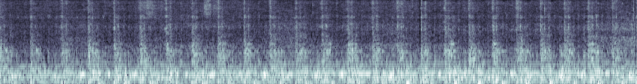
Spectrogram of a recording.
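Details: Brother Luminaire sewing machine stitching with a digital dual feed (walking) foot plugged in: quick, even stitching clatter at about four stitches a second with a light steady hum, feeding smoothly. Normal operation.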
